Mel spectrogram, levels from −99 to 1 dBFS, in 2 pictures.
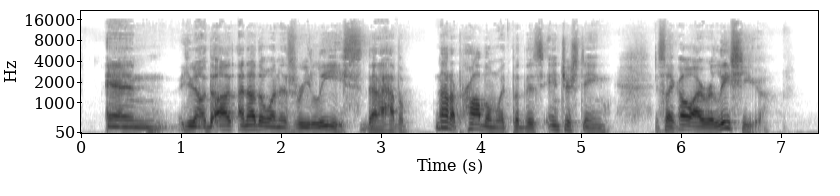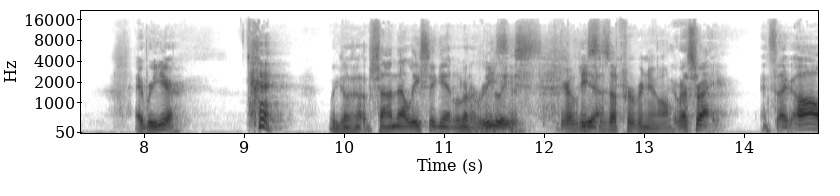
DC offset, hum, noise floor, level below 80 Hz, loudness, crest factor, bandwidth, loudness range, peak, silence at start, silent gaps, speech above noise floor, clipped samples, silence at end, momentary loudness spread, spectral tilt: under 0.1%; none; -68 dBFS; -62 dBFS; -25 LUFS; 16 dB; 16.5 kHz; 4 LU; -10 dBFS; 0.25 s; none; 43 dB; under 0.1%; 0 s; 13 LU; -5 dB/octave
